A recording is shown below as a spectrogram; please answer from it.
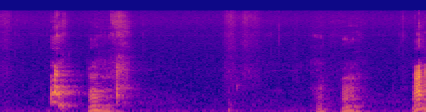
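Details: Loki, a pet dog, playing with a shoe: short gruff barks and growly huffs in quick clusters, a pause, then more barks and a final sharp yap.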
